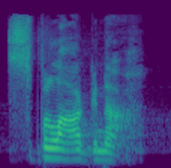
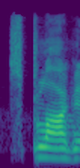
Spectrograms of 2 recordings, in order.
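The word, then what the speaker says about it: splagna (σπλάγχνα): And if you kind of say it like you're a little bit angry and sick in your stomach, it's better like splagna. It's like splagna. What does that mean?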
